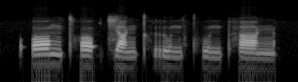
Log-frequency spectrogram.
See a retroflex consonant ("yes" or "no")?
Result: no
